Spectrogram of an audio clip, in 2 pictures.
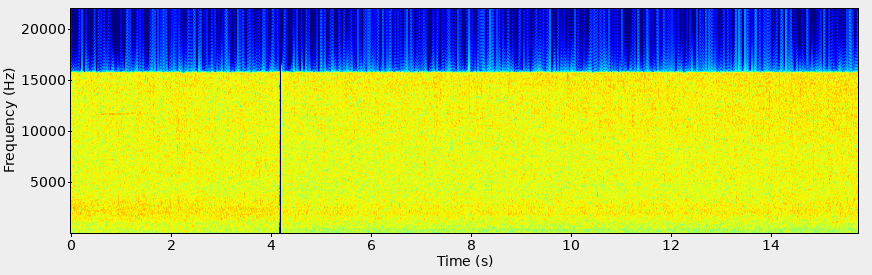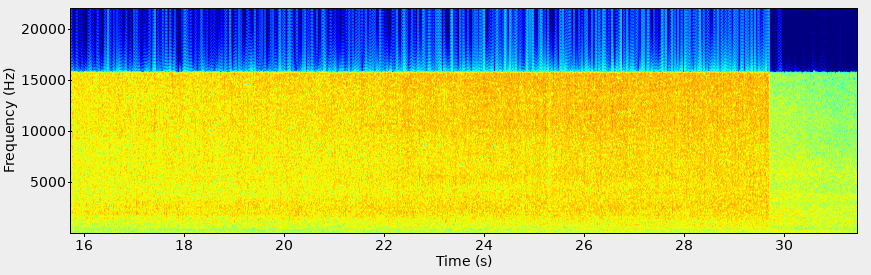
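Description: Steady rushing of running water, even and unbroken, with a faint low hum of traffic under it at times.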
